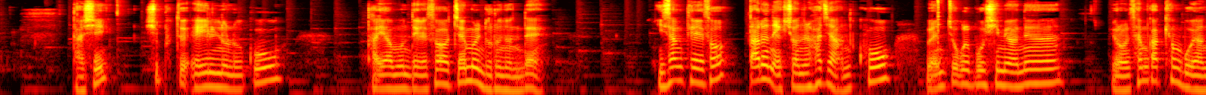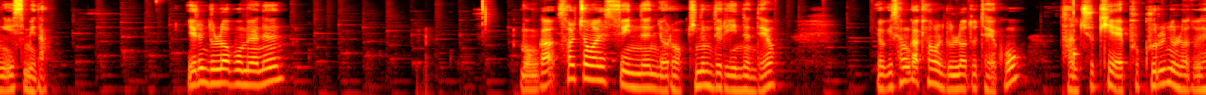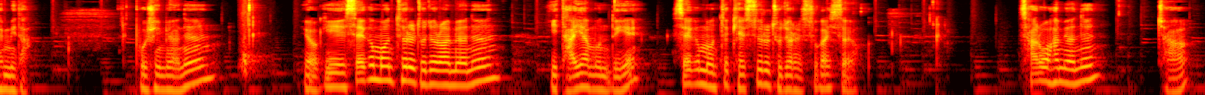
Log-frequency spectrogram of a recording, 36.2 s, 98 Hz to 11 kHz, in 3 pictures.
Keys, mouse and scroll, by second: 1.1 shift+a, 5.7-8.9 scroll down 4, 13.4 click, 15.1 click, 16.6 click, 21.5 click, 23.4 F9, 33.4-33.9 scroll down 2, 33.6 middle click, 35.3 /, 35.8 middle click.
